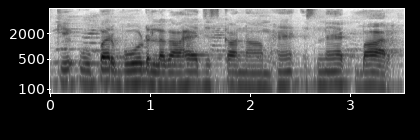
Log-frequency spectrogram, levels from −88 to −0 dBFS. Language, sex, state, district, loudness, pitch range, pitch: Hindi, male, Uttar Pradesh, Lalitpur, -17 LUFS, 125-135 Hz, 125 Hz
